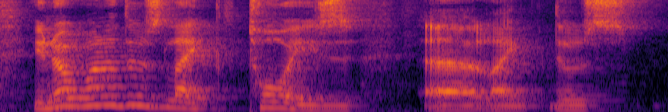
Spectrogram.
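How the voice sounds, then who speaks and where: A man talks at a fairly slow pace. The recording has audible room echo and noticeable background noise. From northern Italy, Trieste. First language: Italian. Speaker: YouTube commentator. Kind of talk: reaction video commentary. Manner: halting, many fillers.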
